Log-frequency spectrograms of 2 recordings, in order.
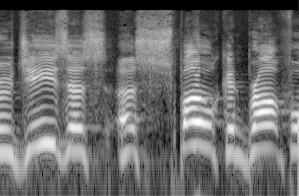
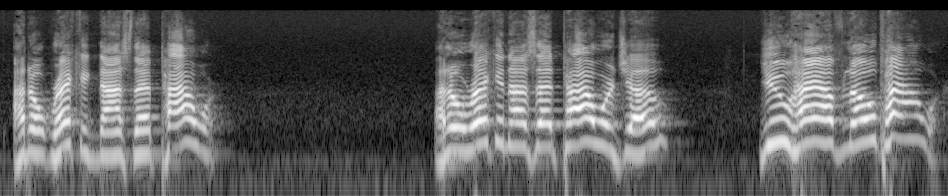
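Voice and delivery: defiant declaration; 4 semitones higher, 6 dB louder than usual. Acted. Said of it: "I say".

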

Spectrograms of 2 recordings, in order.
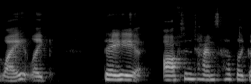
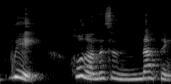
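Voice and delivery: louder, higher burst of disbelief; sudden surprise; 4 semitones higher, 6 dB louder than usual. Retold or imitated. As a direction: catch yourself in shock. Sudden shock at second dress.

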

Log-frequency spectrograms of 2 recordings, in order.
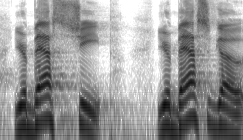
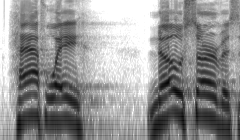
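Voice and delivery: higher, louder burst on "Halfway"; emphatic exclamation; 7 semitones higher, 6 dB louder, much slower than usual. Real, not acted. Preacher to congregation, loud and emphatic. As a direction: hit "Halfway" hard, like an accusation.

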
